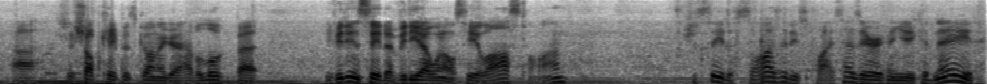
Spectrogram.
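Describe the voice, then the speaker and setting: With music in the background, someone speaks at a very fast pace in an Australian accent with lively intonation. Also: man, fairly low pitch for a man. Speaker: expat dad vlogger. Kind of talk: casual vlog talk to camera.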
